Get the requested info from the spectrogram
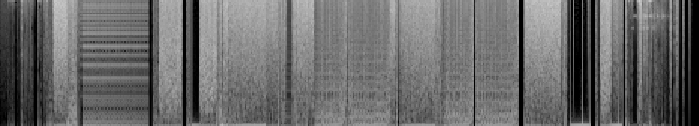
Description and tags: Raw import of a non-audio binary file made with Audacity in Ubuntu Studio
binary, computer, data, digital, distortion, electronic, extreme, file, glitch, glitches, glitchy, harsh, loud, noise, random, raw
